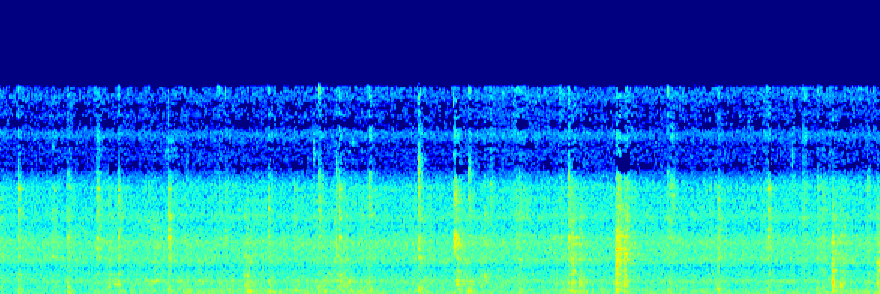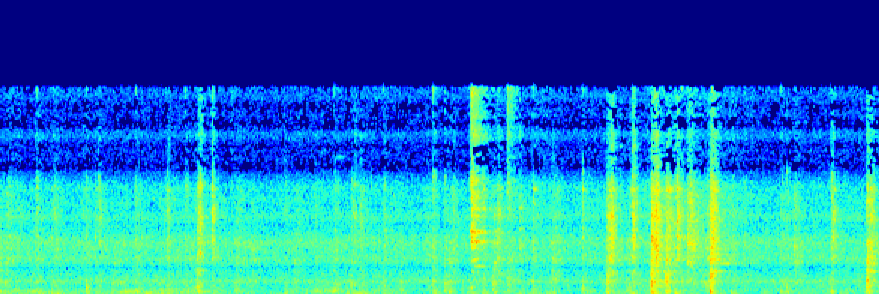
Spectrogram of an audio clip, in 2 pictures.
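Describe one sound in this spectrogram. A passenger train rumbles steadily along the track close by.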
